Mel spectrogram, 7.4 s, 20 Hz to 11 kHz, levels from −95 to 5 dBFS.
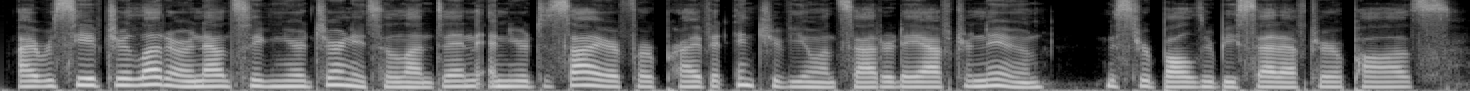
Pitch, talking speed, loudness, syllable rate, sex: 195 Hz, 205 wpm, -18 LUFS, 6.8 syllables/s, female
